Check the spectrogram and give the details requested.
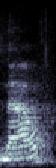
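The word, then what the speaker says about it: NAO: So this is Pepper, this is Now. N-O-W? N-A-O, but it's pronounced like N-O-W.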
